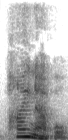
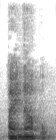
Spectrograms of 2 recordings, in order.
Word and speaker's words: pineapple: And we stress the first word, not the second. So this is a pineapple. Thank you. Not pineapple. Not pineapple. Pineapple.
